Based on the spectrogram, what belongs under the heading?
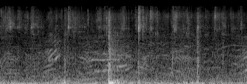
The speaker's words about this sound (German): Eine halbe Stunde vor dem Anpfiff. Die Spieler der deutschen Nationalmannschaft laufen sich warm. Jeder von ihnen dribbelt einen Ball geschickt über den Kunstrasen.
